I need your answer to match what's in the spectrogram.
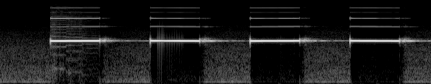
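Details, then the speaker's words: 2022 Sunset Trail 272BH RV LP gas/carbon monoxide detector on its test feature: the same shrill tone as the gas alarms but slow, about one half-second beep per second; the low battery alarm. "Also, if it beeps the same tone that it did for carbon monoxide or LP gas, but very slowly, it's telling you your battery's low."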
